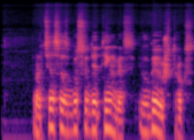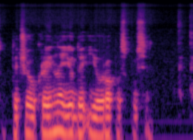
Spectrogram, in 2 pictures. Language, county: Lithuanian, Vilnius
